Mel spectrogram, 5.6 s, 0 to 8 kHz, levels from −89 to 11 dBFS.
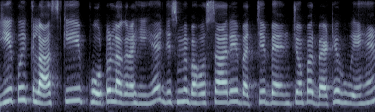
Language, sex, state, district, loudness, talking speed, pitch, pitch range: Hindi, female, Madhya Pradesh, Dhar, -20 LUFS, 180 wpm, 270 Hz, 250-290 Hz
